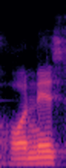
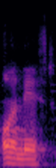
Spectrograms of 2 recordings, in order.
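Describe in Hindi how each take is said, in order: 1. यह शब्द h की ध्वनि से शुरू होता है। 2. यह शब्द स्वर से शुरू होता है, इसमें h नहीं है। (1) "अभी हम इसको हॉनेस्ट नहीं कहते" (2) "अभी हम इसको ऑनेस्ट कहते हैं"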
